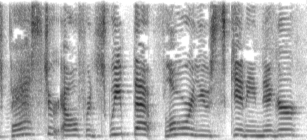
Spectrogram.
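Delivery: high, loud screeched order; screaming. Acted. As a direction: screech it like a bossy eagle. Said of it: "The eagle screams".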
